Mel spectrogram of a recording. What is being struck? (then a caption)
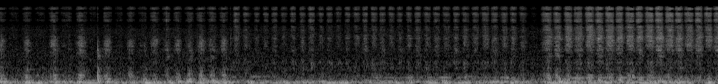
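Colored pencil on a paper sheet. A tan colored pencil held in the fingers is rubbed hard in short strokes across a flat paper coloring page of a tiger lying on a table. It makes a steady, rapid pencil-on-paper scratching with a dull low rumble beneath a bright, gritty hiss. The strokes grow slightly louder and brighter in the last couple of seconds.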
